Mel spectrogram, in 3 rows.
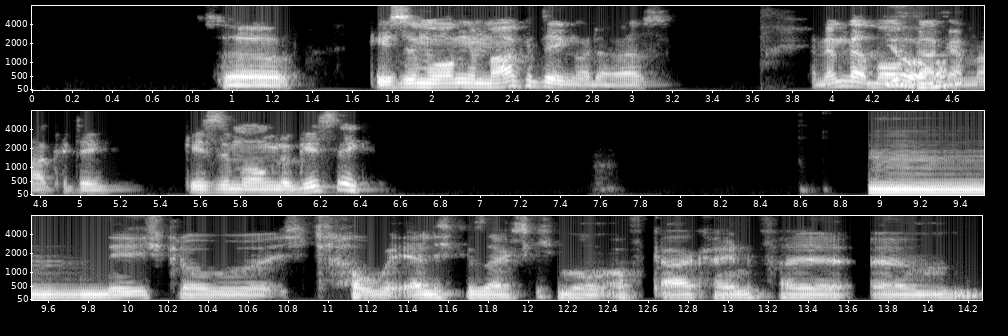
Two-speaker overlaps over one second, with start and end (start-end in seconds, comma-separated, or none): none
